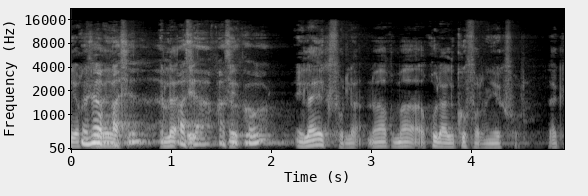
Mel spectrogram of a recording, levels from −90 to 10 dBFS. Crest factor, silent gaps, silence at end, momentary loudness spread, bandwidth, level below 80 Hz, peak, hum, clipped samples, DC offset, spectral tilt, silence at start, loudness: 20 dB; none; 0.1 s; 15 LU; 16 kHz; -66 dBFS; 0 dBFS; none; under 0.1%; under 0.1%; -6 dB/octave; 0 s; -20 LUFS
